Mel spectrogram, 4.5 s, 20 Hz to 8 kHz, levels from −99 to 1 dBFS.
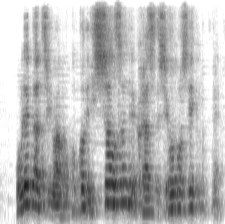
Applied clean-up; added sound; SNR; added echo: neural mask model DeepFilterNet 3.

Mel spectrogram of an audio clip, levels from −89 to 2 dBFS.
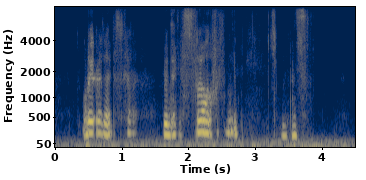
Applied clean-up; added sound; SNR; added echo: neural diffusion model UNIVERSE++.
